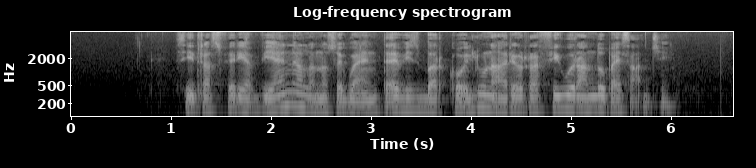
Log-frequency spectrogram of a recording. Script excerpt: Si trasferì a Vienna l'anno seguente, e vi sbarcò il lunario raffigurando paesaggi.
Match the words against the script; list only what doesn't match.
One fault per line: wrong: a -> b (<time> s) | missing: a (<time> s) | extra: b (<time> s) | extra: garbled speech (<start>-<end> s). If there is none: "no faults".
no faults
